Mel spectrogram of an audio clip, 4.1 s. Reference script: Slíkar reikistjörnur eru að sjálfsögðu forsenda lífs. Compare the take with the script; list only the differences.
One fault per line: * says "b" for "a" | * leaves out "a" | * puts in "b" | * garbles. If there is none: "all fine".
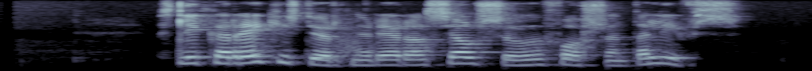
all fine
